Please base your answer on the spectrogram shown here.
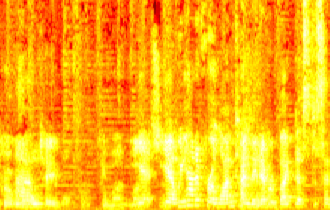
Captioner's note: pat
